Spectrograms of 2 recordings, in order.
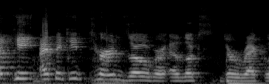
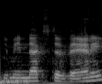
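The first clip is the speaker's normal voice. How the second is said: plain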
